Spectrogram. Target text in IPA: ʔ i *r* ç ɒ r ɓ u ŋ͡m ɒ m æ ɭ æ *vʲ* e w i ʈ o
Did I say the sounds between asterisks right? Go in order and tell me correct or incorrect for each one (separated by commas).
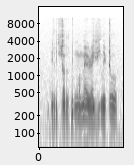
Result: correct, correct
